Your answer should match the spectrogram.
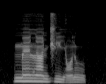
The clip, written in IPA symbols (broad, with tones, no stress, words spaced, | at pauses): mɛ̃˦lã˦ d͡ʒi˦˨jɔ̃˨˦ɾu˦˨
